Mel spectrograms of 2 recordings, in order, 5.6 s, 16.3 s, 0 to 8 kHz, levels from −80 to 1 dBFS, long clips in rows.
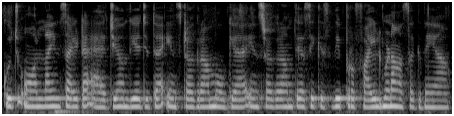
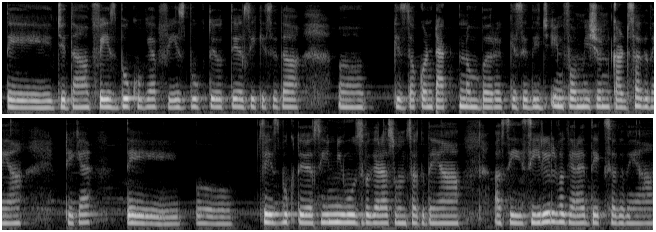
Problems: continuous background conversations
